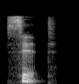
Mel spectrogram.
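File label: "cit", British English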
